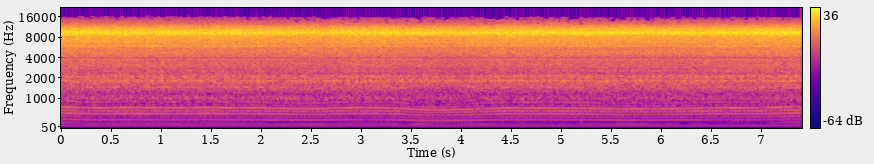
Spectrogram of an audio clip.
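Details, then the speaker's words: Stihl chainsaw on an Alaskan mill with dual-pulley winch, ripping 3-inch slabs of 28-inch oak with a 10-degree ripping chain: high whine sags then climbs back as hard-to-get-right winch cranking loads it unevenly; engine speed dropping under load. "So you're going to hear the RPMs of the motor go up and down."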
